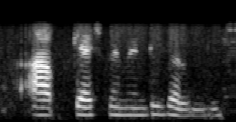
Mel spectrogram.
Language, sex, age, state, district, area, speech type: Urdu, female, 30-45, Delhi, North East Delhi, urban, conversation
